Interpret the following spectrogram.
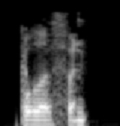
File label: "colophon", English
